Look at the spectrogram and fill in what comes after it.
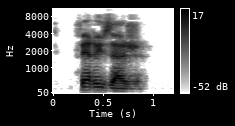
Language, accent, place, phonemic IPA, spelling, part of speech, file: French, France, Lyon, /fɛʁ y.zaʒ/, faire usage, verb, LL-Q150 (fra)-faire usage.wav
- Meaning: to make use of, to use; to exercise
